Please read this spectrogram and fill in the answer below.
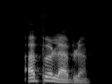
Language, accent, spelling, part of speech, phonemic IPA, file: French, France, appelable, adjective, /a.plabl/, LL-Q150 (fra)-appelable.wav
- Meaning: callable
